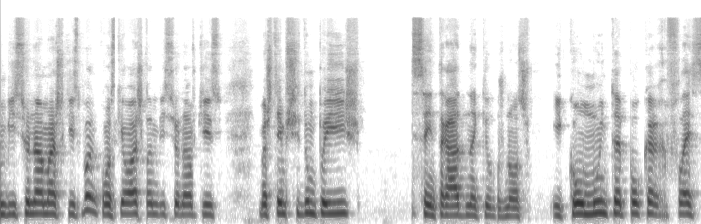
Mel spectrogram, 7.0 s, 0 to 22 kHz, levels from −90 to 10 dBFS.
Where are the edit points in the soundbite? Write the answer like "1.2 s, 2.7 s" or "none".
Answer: 1.1 s, 1.5 s, 1.9 s, 4.1 s, 5.0 s, 5.3 s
